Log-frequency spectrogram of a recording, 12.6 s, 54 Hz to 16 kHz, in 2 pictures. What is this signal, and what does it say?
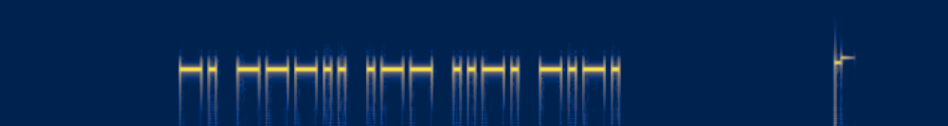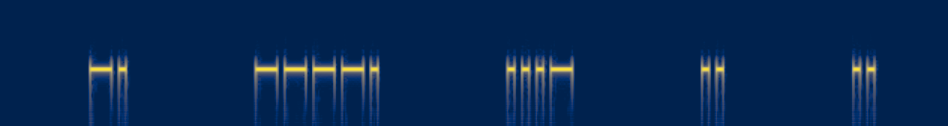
Morse code, heard as a keyed tone, about 25 wpm, spaced as for 13 wpm, 700 Hz. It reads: N8WFC N9VII
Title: USA Call Signs - 5 Characters - 6x Character Spacing - 25wpm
